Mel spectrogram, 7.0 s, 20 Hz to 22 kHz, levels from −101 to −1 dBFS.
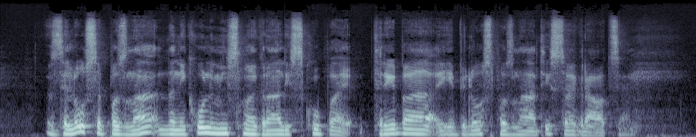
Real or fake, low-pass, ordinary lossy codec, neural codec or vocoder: fake; 19.8 kHz; MP3, 96 kbps; vocoder, 44.1 kHz, 128 mel bands, Pupu-Vocoder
